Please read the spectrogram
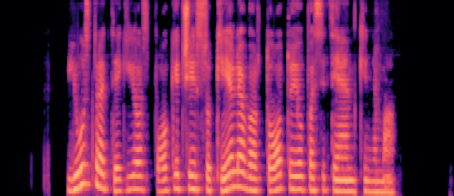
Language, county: Lithuanian, Klaipėda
